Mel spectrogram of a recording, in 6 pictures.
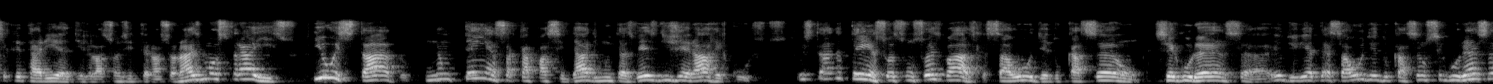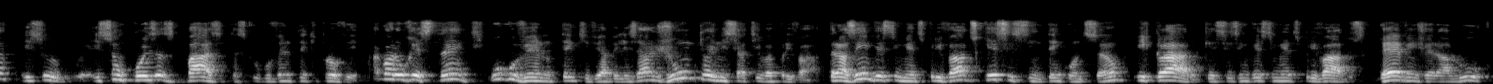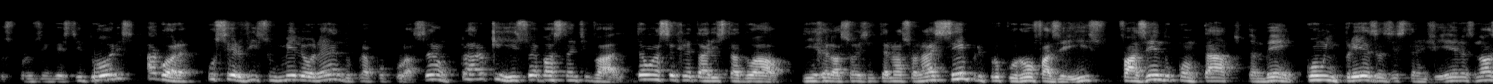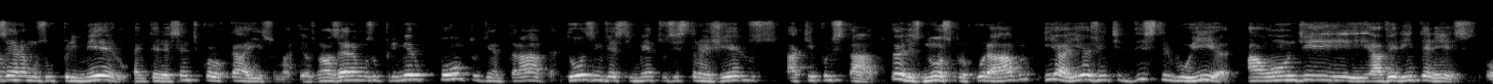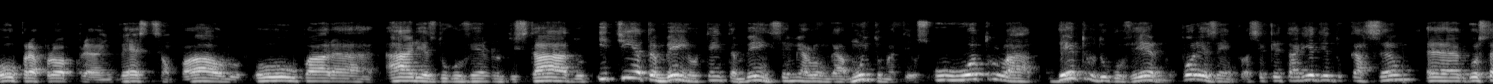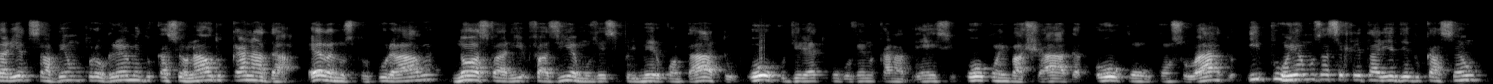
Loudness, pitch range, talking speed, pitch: -19 LUFS, 150-205 Hz, 145 wpm, 180 Hz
